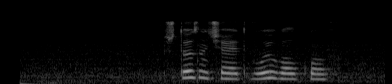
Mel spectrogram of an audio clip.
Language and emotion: Russian, neutral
